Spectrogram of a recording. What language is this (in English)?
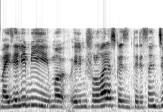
Portuguese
